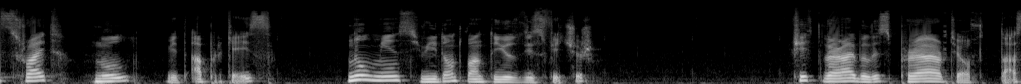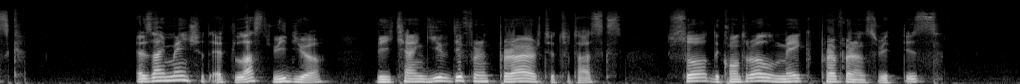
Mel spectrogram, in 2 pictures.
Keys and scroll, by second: 2.3 shift+n, 2.7 shift+l, 3.7 space, 9.1 ,, 9.9 space.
